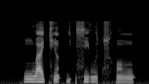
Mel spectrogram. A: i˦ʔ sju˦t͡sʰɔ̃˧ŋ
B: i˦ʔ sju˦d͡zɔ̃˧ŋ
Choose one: A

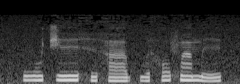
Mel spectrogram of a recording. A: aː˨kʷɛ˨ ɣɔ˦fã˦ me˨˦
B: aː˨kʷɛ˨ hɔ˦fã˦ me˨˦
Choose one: B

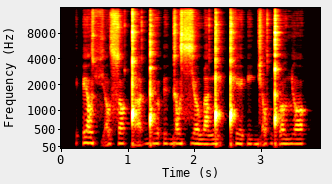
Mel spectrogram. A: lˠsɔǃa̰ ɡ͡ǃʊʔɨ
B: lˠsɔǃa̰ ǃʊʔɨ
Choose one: A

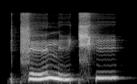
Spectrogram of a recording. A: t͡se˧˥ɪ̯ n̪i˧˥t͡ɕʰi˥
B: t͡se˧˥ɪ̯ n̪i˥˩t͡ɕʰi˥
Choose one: A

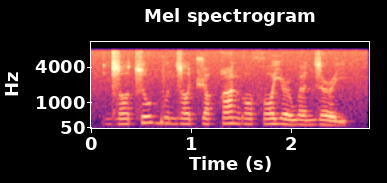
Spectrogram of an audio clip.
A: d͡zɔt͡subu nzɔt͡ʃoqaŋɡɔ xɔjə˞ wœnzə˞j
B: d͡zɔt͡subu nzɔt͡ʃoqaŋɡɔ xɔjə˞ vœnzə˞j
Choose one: A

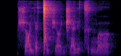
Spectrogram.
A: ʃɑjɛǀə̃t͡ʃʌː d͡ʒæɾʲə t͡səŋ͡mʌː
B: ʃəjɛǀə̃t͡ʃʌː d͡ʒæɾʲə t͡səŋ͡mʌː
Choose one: A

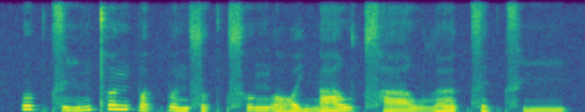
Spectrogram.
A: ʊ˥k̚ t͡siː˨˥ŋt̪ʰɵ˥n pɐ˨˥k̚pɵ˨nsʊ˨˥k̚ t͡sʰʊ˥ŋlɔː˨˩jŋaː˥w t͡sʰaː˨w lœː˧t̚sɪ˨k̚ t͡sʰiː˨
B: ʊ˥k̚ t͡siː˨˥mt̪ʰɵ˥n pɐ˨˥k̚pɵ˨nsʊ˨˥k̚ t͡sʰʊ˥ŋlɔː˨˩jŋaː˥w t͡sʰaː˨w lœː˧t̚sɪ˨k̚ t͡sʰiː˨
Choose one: B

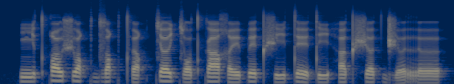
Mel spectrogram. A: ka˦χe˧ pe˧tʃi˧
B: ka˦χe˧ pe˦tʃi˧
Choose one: B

